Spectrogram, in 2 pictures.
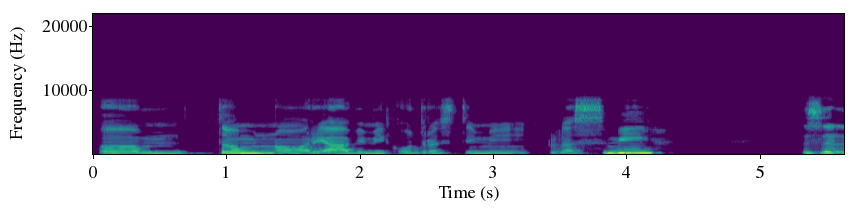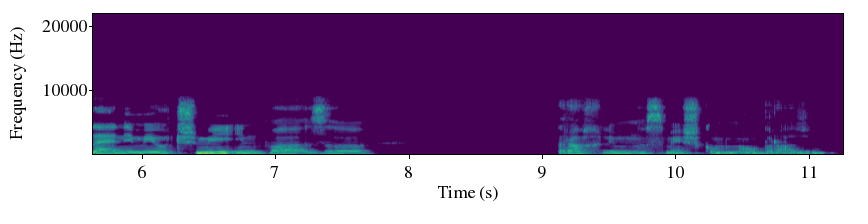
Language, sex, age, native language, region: Slovenian, female, 18-29, Slovenian, Central Slovenia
